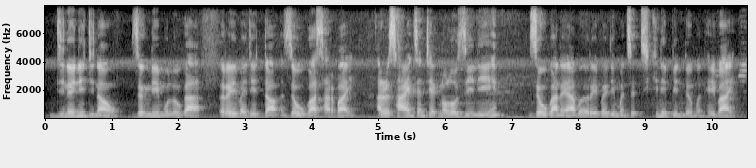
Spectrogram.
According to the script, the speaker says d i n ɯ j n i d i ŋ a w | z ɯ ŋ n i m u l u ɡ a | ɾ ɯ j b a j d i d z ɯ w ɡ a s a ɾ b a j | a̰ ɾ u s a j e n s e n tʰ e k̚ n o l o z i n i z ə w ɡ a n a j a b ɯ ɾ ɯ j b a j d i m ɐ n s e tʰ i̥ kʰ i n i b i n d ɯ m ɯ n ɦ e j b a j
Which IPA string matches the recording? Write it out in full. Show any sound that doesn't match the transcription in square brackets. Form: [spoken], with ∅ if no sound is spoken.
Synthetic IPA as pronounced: d i n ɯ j n i d i [n] a w | z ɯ ŋ n i m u l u ɡ a | ɾ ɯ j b a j d i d z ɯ w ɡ a s a ɾ b a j | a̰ ɾ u s a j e n s e n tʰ e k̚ n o l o z i n i z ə w ɡ a n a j a b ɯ ɾ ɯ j b a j d i m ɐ n s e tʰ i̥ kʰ i n i b i n d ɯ m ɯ n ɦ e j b a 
